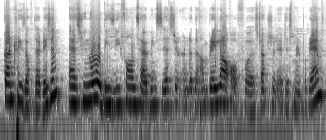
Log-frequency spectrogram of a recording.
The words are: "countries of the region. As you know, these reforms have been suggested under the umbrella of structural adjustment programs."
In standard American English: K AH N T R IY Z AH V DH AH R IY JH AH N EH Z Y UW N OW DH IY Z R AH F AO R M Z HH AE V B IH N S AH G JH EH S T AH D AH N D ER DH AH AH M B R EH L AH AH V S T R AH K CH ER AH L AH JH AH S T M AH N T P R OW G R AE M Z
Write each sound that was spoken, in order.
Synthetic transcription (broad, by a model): K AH N T R IY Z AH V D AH R IY JH AH N EH Z Y UW N OW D IY Z R AH F AO R M Z HH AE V B IH N S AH JH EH S T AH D AH N D ER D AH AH M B R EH L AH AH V S T R AH K CH ER AH L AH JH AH S T M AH N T P R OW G R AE M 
